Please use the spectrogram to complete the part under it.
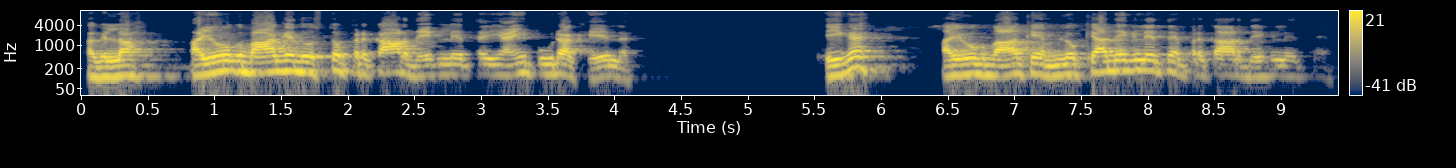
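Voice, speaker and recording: A man's voice: medium pitch, moderate pace. A man teaching Hindi grammar for exam prep, sounding out examples and answering his own questions.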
